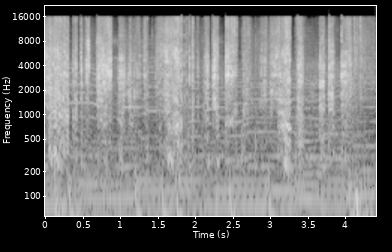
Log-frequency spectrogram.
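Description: Gray duct tape pulled off the roll in a run of quick rasping rips as it is wound around an alligator's jaws, over background music.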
